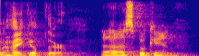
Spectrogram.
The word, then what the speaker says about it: Spokane: hike up there uh spokane spokane yeah the e is silent uh menache wenatchee wenatchee yeah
